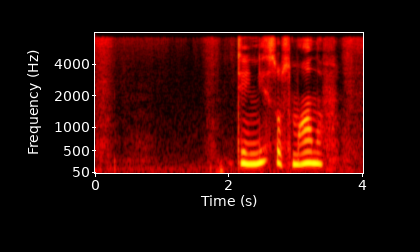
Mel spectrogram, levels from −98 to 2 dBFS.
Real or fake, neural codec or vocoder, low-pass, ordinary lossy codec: real; none; 7.2 kHz; none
